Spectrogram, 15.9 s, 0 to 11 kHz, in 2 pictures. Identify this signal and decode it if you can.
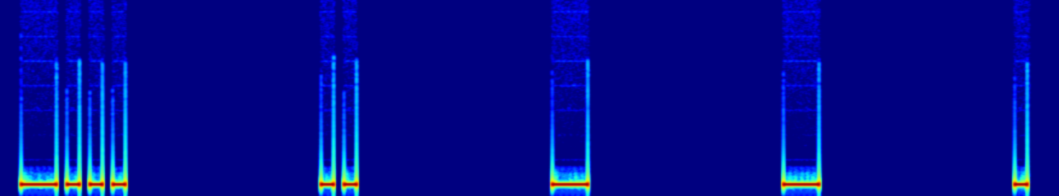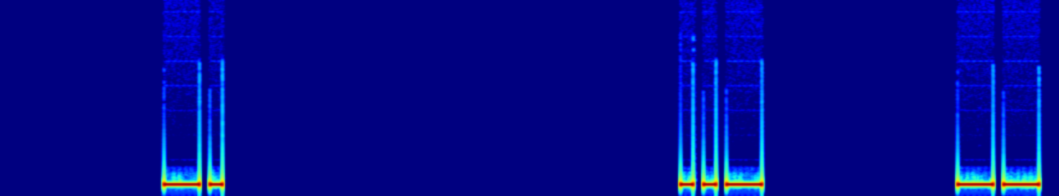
Morse code, heard as a keyed tone, about 14 wpm, spaced as for 5 wpm, 680 Hz. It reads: BITTEN UM
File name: Witz-21-Oktober-2025-25-F70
